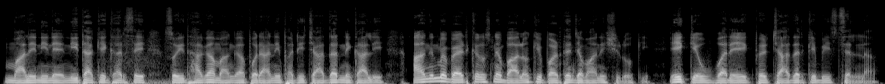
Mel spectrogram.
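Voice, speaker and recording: A man's voice: deep voice, fairly even intonation, moderate pace, few pauses, warm tone. A man narrating a scripted Hindi cartoon story.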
